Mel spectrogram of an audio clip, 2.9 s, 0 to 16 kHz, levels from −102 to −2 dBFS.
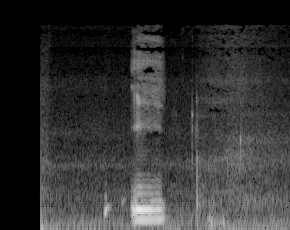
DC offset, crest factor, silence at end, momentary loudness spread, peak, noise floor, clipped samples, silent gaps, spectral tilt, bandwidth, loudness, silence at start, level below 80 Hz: under 0.1%; 20 dB; 0.5 s; 26 LU; -8 dBFS; -49 dBFS; under 0.1%; none; -7 dB/octave; 9.8 kHz; -22 LUFS; 0.4 s; -50 dBFS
